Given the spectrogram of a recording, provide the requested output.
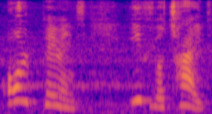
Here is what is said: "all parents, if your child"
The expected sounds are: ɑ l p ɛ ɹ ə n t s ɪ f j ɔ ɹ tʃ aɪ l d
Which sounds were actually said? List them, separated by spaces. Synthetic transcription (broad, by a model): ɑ l p ɛ ɹ ə n t s ɪ f j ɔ tʃ aɪ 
